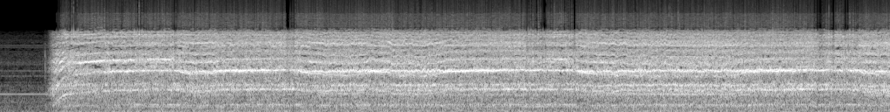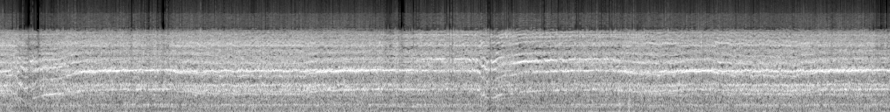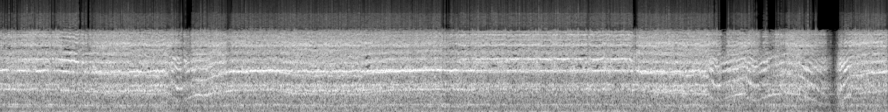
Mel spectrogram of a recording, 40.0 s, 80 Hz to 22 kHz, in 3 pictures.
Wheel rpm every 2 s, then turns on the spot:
110, 230, 220, 220, 220, 220, 200, 210, 210, 230, 210, 220, 220, 230, 190, 220, 230, 230, 180, 150.
none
